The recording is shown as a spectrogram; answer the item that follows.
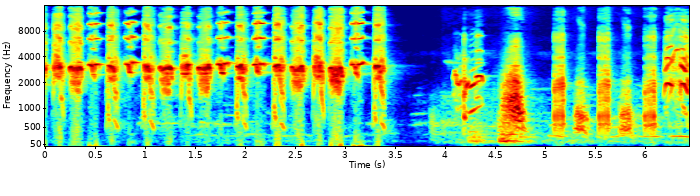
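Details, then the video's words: Javan myna song played as a lure for wild birds: rapid, regular harsh chattering notes, then after a short gap a varied mix of squeaky whistles and rasping calls. "SUARA BURUNG JALAK KEBO,suara masteran paling dicari,ahli pancingan dengan variasi suara"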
